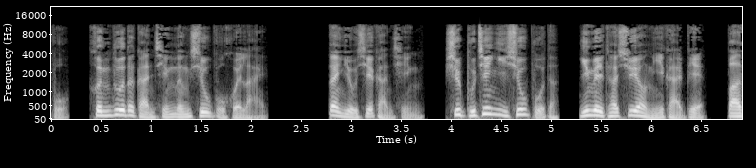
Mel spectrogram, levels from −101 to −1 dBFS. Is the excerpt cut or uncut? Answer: uncut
